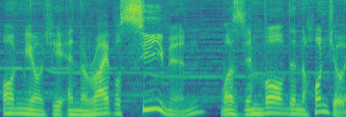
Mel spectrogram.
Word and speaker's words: Simon: His name is spelled Simon, but it's spelled pronounced seaman.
